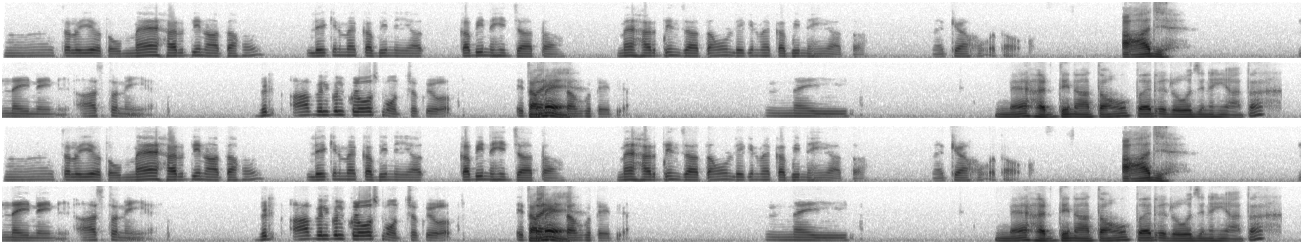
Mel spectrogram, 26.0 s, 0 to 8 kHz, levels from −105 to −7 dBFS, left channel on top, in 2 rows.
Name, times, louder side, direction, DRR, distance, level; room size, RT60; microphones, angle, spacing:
voice 1, 0.0-2.6 3.0-4.2 4.6-5.6 6.1-8.6 9.3-10.1 13.0-14.4 15.5-17.5 18.1-19.1 20.6-21.5, right 2 dB, 80° right, 3.5 m, -32 dB
voice 2, 11.2-11.8 14.2-14.3 18.3-18.7 22.9-25.8, equal, 5° right, 1.4 m, -24 dB
head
